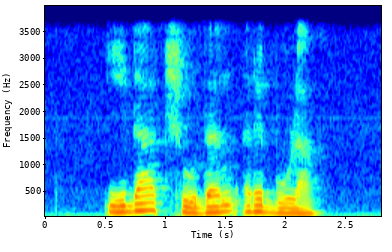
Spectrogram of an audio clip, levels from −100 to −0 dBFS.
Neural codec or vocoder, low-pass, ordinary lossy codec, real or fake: none; 3.6 kHz; AAC, 32 kbps; real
